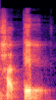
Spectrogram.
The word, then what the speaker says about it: Habib: Ada yang nulis Abi Abdurrahman Habib Asulami. Itu di harakatnya kitab itu ada yang nulis khubab. L yang benar. Oh, nggih. Yang benar itu bacanya habib.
